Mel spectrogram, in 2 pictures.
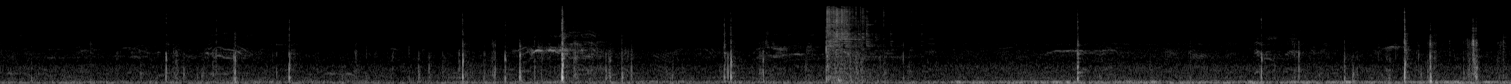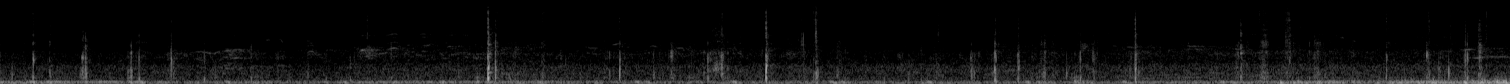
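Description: Tennis rally: sharp racket strikes on the ball and ball bounces at irregular spacing, starting with a serve, over a steady low rumble. A short hiss comes about eight seconds in.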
